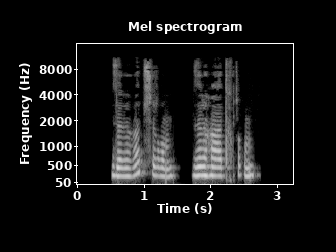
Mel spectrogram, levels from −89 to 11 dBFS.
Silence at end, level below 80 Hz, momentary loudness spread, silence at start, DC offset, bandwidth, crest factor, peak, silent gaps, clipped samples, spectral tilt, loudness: 0.6 s; -58 dBFS; 11 LU; 0.55 s; under 0.1%; 11 kHz; 16 dB; 0 dBFS; 1.62-1.72 s; under 0.1%; -5 dB/octave; -15 LUFS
